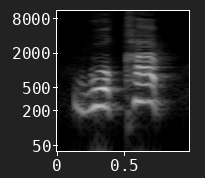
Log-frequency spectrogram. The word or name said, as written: wuqab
